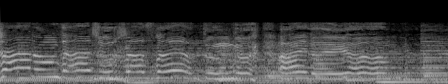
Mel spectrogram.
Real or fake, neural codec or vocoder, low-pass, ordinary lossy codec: real; none; 7.2 kHz; MP3, 32 kbps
